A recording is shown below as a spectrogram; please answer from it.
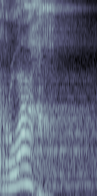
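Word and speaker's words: רוח: Se pronuncia roaj.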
